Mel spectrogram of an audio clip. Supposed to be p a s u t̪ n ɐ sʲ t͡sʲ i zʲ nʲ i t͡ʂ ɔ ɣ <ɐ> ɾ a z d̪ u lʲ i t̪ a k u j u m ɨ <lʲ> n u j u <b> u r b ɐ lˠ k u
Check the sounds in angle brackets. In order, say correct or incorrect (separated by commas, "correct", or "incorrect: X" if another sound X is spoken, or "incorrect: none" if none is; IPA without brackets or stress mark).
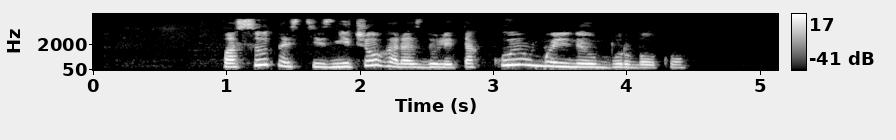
correct, correct, correct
